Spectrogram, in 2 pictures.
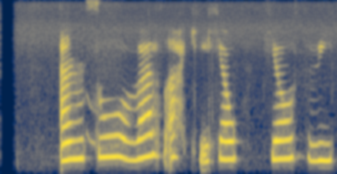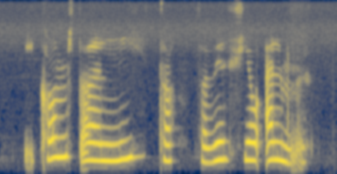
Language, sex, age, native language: Icelandic, male, 30-39, Icelandic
